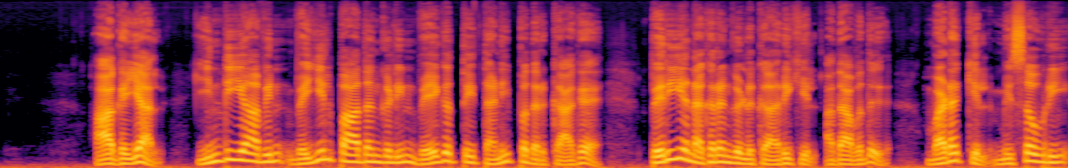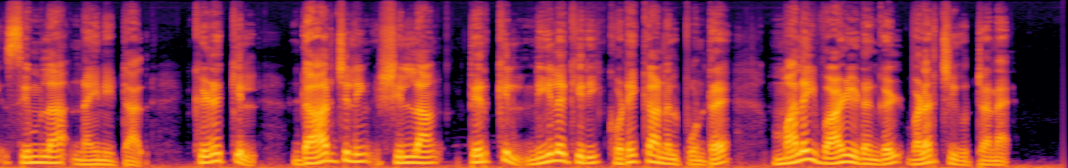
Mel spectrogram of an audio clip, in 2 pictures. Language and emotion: Tamil, neutral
